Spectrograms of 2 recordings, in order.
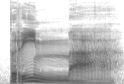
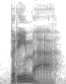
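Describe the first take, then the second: First: It is said more slowly. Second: It is said at normal speed.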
